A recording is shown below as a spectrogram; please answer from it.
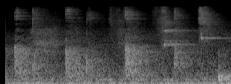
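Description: Table tennis ball being hit back and forth in a doubles rally: about four sharp clicks of ball on paddle and table, roughly half a second apart, the last with a short ringing ping.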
